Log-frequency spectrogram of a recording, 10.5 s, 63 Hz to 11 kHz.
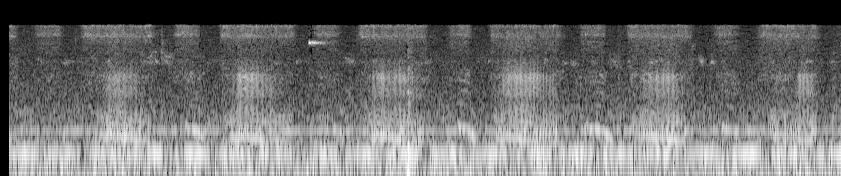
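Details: Sleeping baby snoring loudly and steadily like a grown man, with a rough rattle on each breath, about 20 breaths a minute, over a constant low hum.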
